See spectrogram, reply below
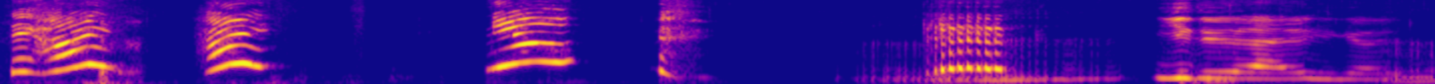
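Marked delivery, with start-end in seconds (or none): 0.0-1.1 high pet voice. Real, not acted. Owner urging her dog to say hi, squeaky coaxing. 1.8-3.8 very high playful cat meow; squeaky meow. Real, not acted. Owner meowing at her dog, high and playful.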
